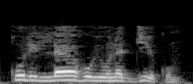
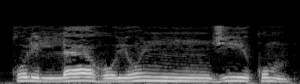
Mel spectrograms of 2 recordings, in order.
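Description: First: "ينجيكم" with open nun and a doubled jim, yunajjikum. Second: "ينجيكم" as yunjikum, slow, with a long hummed nun; silent nun, light jim. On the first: Teacher citing the verse before showing Warsh's reading, jim doubled. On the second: Teacher showing Warsh's reading to listeners, silent nun and single jim. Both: Shown as a demonstration. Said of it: "بسكون النون وتخفيف الجيم".

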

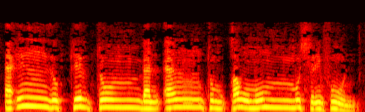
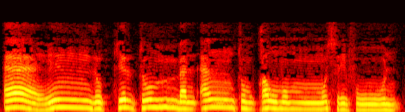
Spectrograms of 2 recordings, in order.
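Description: First: Said in the usual way. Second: أئن said "aa-in", long aa, second hamza eased; softened hamza, inserted alif. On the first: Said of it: "بتسهيل الهمزة الثانية". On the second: Shown as a demonstration. Teacher demonstrating Qalun's reading, long alif inside أئن. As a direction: lengthen the start of أئن and glide into "in". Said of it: "مع إدخال ألف بينها وبين الأولى".

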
